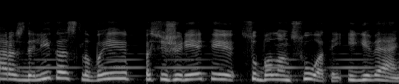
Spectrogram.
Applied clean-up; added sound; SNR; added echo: none; Organ; 18 dB; none.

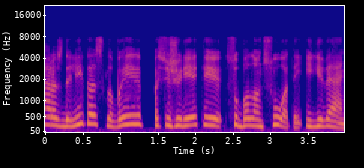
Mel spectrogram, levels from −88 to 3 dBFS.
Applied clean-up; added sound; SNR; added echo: neural diffusion model UNIVERSE++.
